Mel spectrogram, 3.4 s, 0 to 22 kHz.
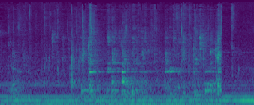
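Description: Gear oil drains from the front differential of a Dana 44 TTB axle under a Ford F150, a steady close trickle and splash into a pan under ongoing workshop hum, with no one speaking.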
